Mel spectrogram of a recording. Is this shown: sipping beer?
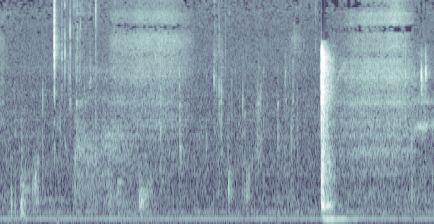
yes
